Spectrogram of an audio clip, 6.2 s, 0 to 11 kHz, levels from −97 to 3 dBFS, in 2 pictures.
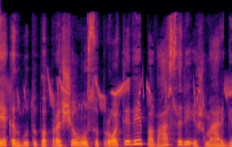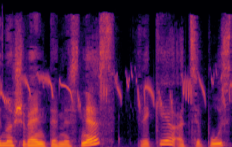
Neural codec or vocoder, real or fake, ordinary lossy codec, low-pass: none; real; AAC, 48 kbps; 9.9 kHz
